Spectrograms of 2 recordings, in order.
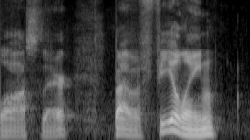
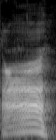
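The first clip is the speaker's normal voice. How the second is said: higher, louder cry of alarm; scared scream; 6 semitones higher, 4 dB louder than usual. Acted. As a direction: yelp as they are cut down. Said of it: "they're like".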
